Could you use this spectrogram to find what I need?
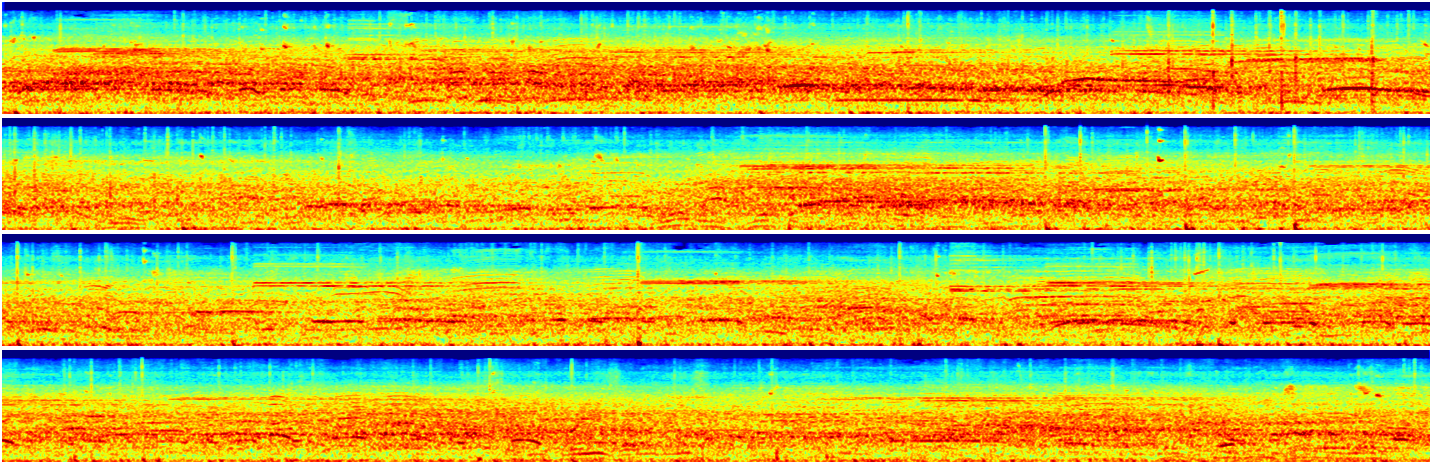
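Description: A crowd of spectators chatters and cheers loudly in a large echoing hall.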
